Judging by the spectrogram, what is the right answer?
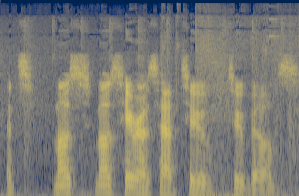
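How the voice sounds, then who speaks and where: A man's voice: medium pitch, slow, bright, forceful tone, soft background music. A man giving casual gameplay commentary as a streamer, explaining things in a conversational way. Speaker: game streamer.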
